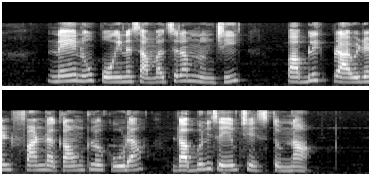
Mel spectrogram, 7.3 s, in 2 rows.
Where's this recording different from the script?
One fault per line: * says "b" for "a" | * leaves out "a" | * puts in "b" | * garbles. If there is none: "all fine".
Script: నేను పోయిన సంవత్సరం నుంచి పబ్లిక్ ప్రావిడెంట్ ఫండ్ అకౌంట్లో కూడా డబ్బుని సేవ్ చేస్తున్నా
all fine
